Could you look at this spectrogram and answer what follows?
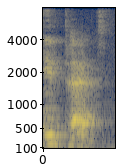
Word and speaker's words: NPPAC: So reading from the paper, it says the National Plantation Psychosis Awareness Committee, the NPPAC, pronounced impact, defines plantation psychosis as a fundamental mental derangement.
